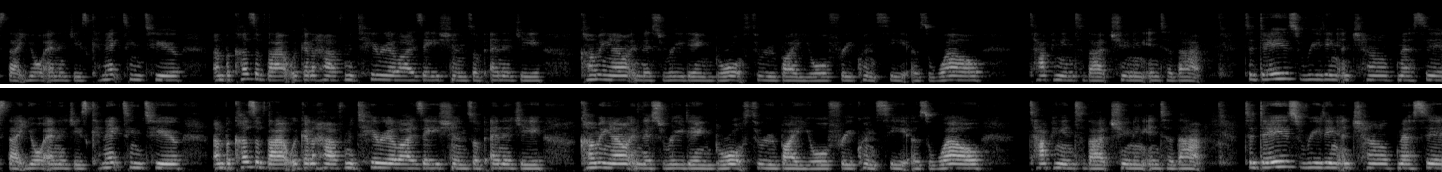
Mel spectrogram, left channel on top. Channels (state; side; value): quieter; left; 7.9 dB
